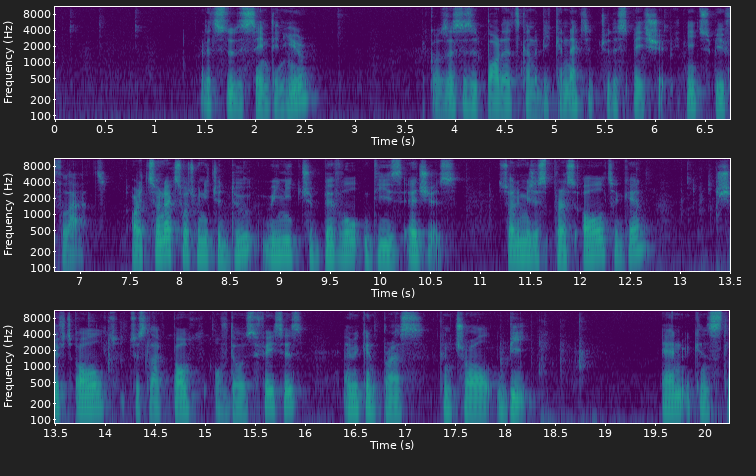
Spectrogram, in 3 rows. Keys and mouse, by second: 2.8-3.9 drag, 13.7 alt+shift+click, 18.3 ctrl+b.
